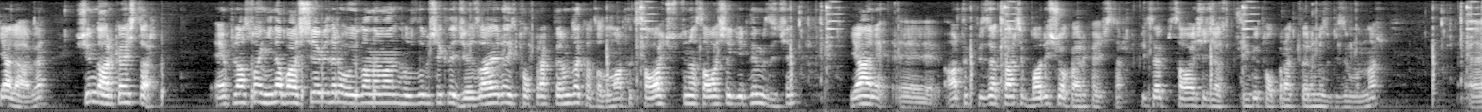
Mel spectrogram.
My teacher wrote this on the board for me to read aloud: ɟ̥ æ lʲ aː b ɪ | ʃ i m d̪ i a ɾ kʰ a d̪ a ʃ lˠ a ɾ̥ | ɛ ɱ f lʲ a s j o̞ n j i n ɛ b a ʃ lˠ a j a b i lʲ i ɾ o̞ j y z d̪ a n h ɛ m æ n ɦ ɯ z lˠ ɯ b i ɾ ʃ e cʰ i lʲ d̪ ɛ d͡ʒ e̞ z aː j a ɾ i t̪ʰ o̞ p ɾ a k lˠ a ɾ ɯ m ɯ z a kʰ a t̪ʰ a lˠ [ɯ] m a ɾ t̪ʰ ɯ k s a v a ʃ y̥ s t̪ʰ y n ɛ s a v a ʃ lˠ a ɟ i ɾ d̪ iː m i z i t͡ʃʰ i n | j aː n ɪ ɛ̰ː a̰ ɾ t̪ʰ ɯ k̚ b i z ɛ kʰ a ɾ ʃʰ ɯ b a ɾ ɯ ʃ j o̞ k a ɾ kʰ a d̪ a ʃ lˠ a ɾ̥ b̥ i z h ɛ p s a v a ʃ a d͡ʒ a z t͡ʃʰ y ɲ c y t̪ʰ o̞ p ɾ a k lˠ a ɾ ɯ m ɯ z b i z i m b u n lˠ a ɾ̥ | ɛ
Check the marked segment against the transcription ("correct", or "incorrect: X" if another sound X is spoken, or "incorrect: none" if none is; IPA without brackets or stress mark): correct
